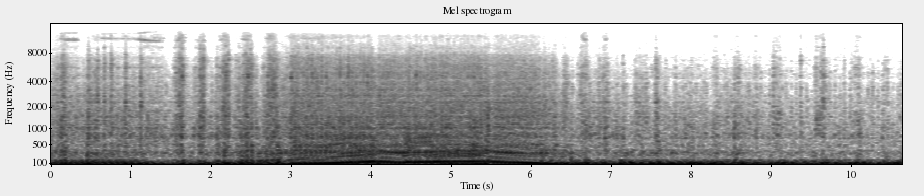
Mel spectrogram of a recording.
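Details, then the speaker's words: Old, tired, badly worn carbureted engine jump-started with a VTOMAN 2000A after priming the carburetor; catches, deep rumble swells then settles to a low, slightly ragged idle. Rough running worn engine. "certainly did the trick to get this old tired motor started up i mean this thing if you guys had seen the videos uh it's in pretty bad shape"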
